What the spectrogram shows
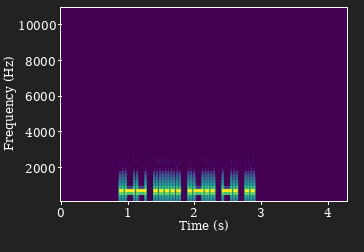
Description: Morse code, heard as a keyed tone, about 28 wpm, 700 Hz. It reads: W5LNI
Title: Call Signs - 28wpm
